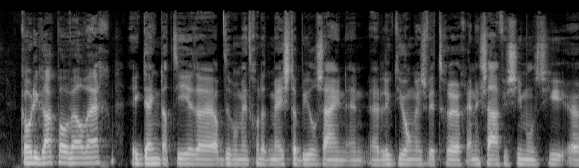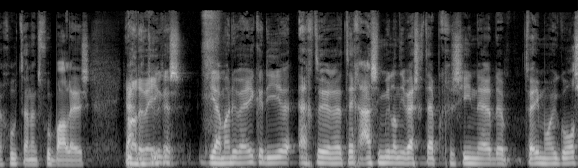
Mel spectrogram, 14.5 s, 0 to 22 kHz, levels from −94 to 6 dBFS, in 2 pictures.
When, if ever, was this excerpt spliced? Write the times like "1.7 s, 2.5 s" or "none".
1.4 s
